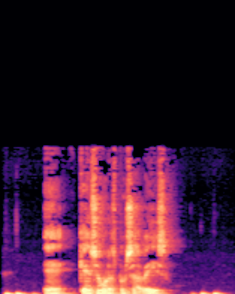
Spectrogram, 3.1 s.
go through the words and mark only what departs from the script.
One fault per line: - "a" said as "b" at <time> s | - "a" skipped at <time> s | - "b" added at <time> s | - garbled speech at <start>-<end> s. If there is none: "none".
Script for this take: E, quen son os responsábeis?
none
